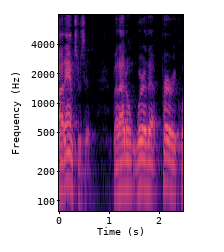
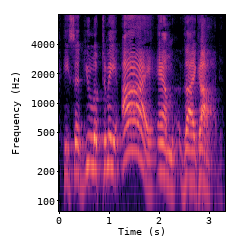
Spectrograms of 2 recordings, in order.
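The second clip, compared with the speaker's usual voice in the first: loud, raised voice with long-held key words; full-force preaching; 6 semitones higher, 7 dB louder than usual. Acted. Preacher voicing God's command to look to him alone, thunderous. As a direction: proclaim it to the whole congregation.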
